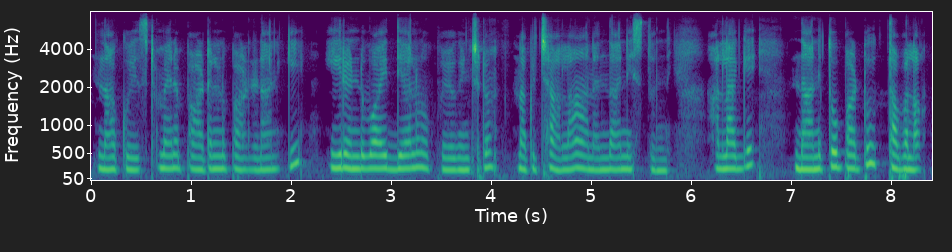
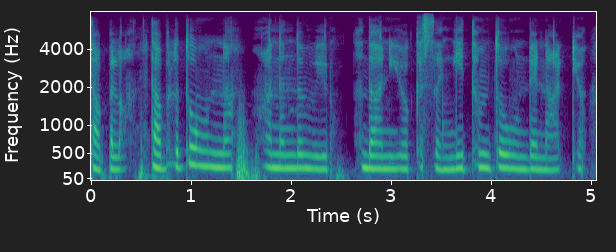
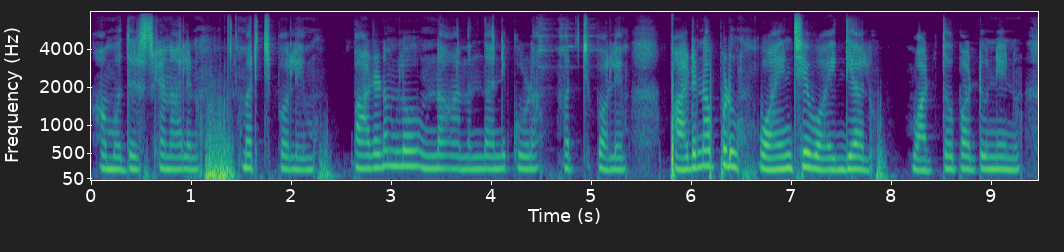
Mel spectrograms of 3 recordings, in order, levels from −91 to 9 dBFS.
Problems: background sounds at intervals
